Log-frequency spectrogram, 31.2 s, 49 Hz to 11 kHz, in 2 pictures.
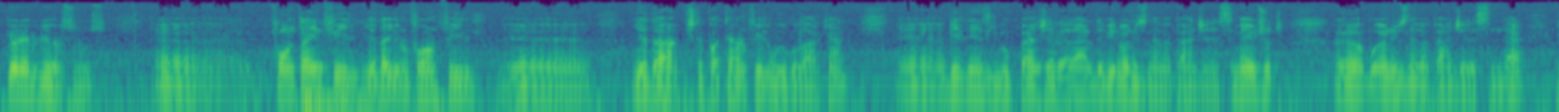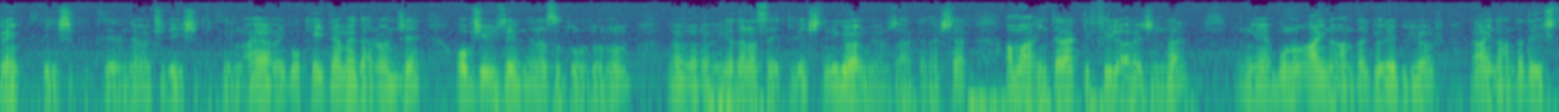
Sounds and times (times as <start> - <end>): Speech: 0.0 - 31.1.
